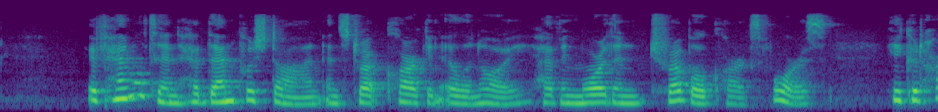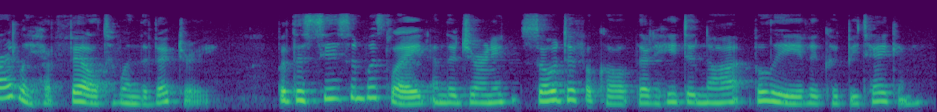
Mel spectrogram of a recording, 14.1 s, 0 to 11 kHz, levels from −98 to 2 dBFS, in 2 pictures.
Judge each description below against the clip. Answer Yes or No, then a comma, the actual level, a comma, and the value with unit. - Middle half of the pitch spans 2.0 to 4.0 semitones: No, average, 5.1 semitones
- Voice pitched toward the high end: Yes, high, 195 Hz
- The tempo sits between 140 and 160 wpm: No, average, 190 wpm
